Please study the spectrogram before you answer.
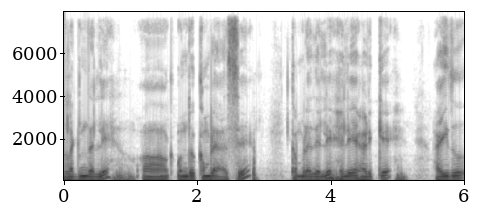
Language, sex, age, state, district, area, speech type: Kannada, male, 30-45, Karnataka, Vijayanagara, rural, spontaneous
